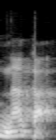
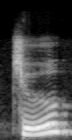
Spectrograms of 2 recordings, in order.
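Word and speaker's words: 中: Oke, kemudian untuk kunyominya itu ada satu, yaitu naka, menyatakan artian tengah. Kemudian untuk ongyominya itu ada dua, yaitu chu dan ju.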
